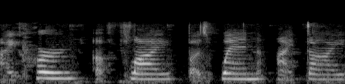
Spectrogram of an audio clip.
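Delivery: hammered da-DUM iambic stress on heard, fly, when, died. Reading a poem line with a very emphasized iambic rhythm: heavily marked iambic rhythm. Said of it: "if I was reading it with a very emphasized iambic rhythm".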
